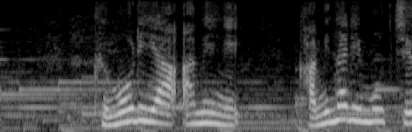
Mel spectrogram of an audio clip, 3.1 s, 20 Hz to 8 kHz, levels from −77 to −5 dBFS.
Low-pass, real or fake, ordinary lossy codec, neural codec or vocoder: 7.2 kHz; real; Opus, 16 kbps; none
